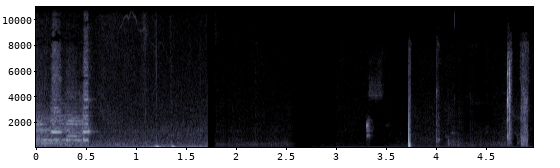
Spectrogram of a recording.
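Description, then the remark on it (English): A telephone being dialed to call Kevin the Condor: a burst of noisy, tonal sound gives way to quiet, then a few sharp, separate beeps and clicks spaced irregularly, fairly loud, with no talking. “I'm gonna get his ass on the phone.”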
